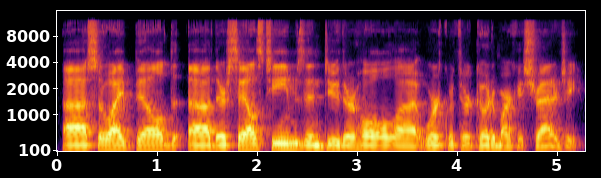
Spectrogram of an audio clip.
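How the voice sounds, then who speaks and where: A middle-aged man talking as a guest, telling stories in an informal, halting way. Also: fairly low pitch, little pitch movement. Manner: informal, halting, quotes dialogue. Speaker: guest, former relief pitcher. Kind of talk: casual anecdote.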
